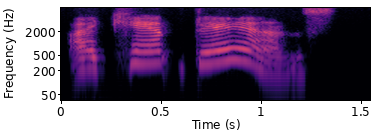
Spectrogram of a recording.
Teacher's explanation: Kalau tidak bisa huruf A-nya bunyinya lebih panjang. Can. T-nya nggak kedengeran, nggak perlu dibunyiin can't.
